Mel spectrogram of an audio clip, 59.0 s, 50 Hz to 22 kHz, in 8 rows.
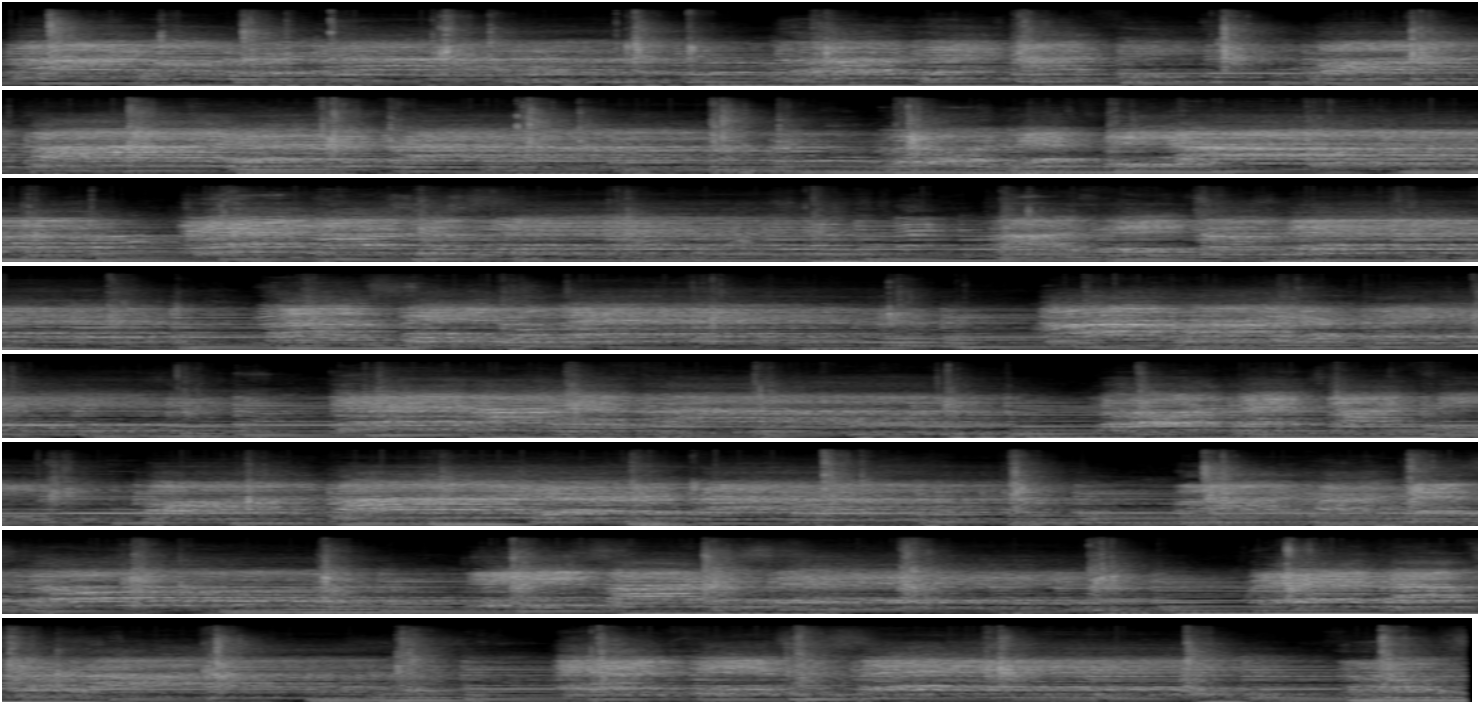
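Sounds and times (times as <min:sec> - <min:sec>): gospel choir singing: 0:00.0 - 0:59.0
instrumental accompaniment: 0:00.0 - 0:59.0
hand claps: 0:00.2 - 0:42.3, 0:42.9 - 0:57.9, 0:58.5 - 0:59.0.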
